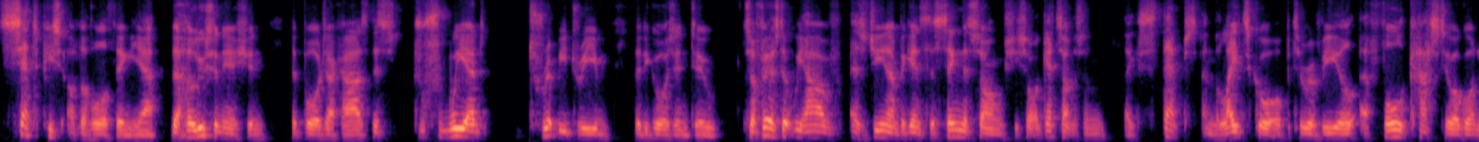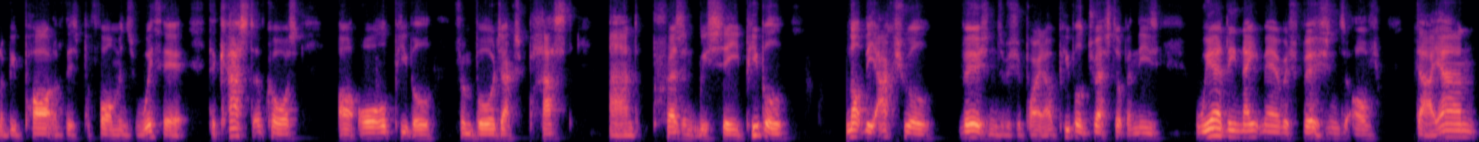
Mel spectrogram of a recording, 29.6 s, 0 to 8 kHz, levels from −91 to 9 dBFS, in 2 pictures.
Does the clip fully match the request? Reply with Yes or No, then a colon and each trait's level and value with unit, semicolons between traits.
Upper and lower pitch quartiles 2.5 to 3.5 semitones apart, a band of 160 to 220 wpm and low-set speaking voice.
No: average, 4.3 semitones; average, 195 wpm; low, 105 Hz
